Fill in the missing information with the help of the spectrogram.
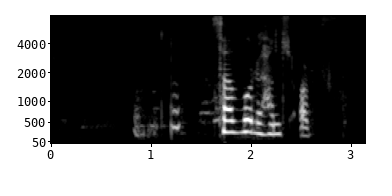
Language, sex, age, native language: Icelandic, female, 8, Icelandic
